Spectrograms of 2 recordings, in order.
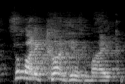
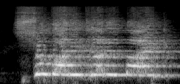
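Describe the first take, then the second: First: Said in the usual way. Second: Much higher, loud shout; shouted demand. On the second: Real, not acted. Fan demands the commentator be silenced, high loud shout. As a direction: bellow it at the whole room.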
